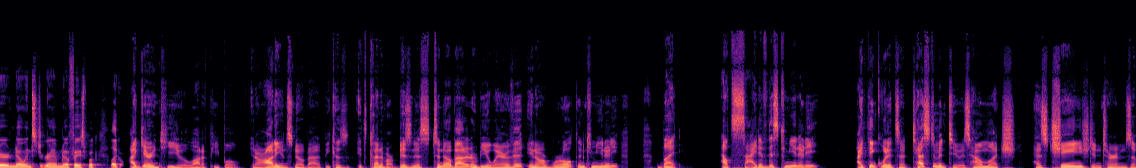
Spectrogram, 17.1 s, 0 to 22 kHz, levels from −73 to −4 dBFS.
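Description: It's a speech clip, and right after "our world and community" the sound just drops out at 9.41 s and stays silent until 9.66 s, about a quarter of a second. That's a playback stall, where the output goes dead mid-flow and then resumes where it left off. The likely cause is the player running dry of data or its audio thread getting blocked briefly. From 9.66 s to 12.02 s you get the catch-up at higher speed. The player resamples its backlog to play at 1.1 times normal speed, so the voice runs quicker and sits about a semitone and a half sharp, a slightly chipmunky lift. It's clawing back the time lost in the gap, and once that's recovered, speed and pitch settle back to normal.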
